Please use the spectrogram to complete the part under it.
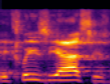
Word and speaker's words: Ecclesiastes: Okay, Ecclesiastes.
